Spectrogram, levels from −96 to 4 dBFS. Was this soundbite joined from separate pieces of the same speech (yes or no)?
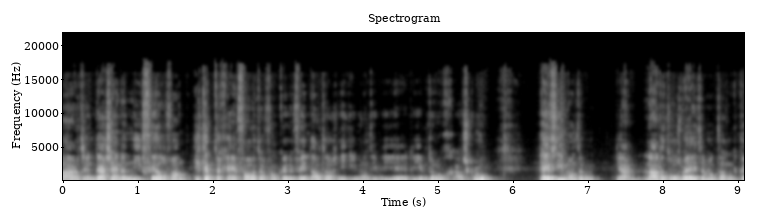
yes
